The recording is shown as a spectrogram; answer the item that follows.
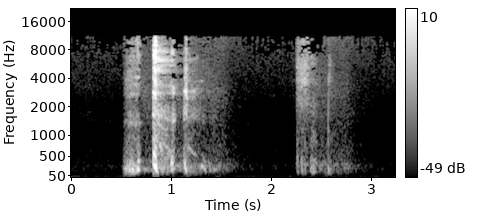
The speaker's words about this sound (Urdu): جو لوگ لائیو دیکھ رہے ہیں تو ان کو یقین ہونا چاہیے بالکل لائیو ہے. میں پانی بھی پی رہا ہوں, کھانسی بھی درمیان میں آ جاتی ہے, یہ سب نیچرل ہے.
